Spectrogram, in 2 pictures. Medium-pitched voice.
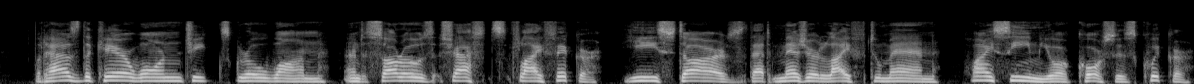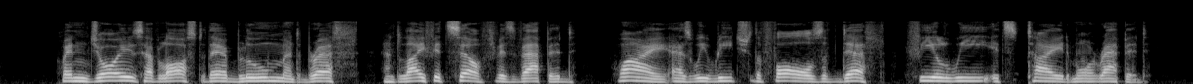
Yes: medium, 150 Hz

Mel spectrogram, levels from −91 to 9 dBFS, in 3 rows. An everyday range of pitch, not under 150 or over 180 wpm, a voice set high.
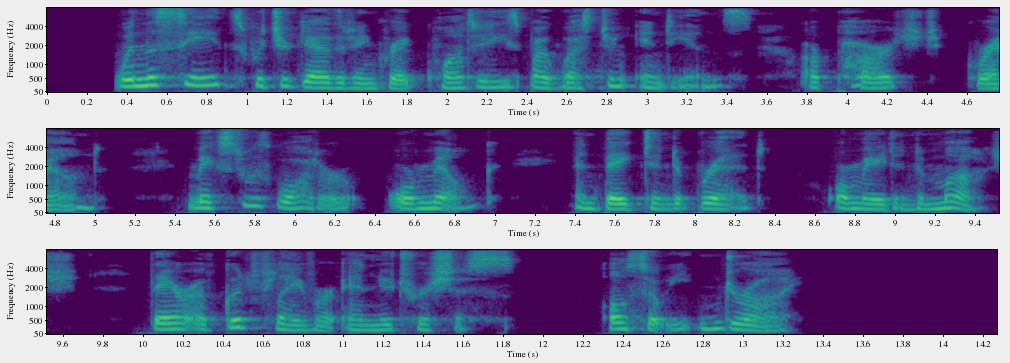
Yes: average, 3.5 semitones; average, 160 wpm; high, 195 Hz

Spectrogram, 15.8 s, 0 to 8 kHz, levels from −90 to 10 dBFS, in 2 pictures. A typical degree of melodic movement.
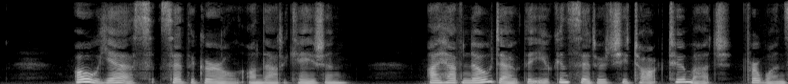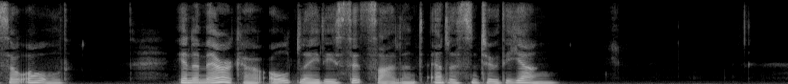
Yes: average, 4.5 semitones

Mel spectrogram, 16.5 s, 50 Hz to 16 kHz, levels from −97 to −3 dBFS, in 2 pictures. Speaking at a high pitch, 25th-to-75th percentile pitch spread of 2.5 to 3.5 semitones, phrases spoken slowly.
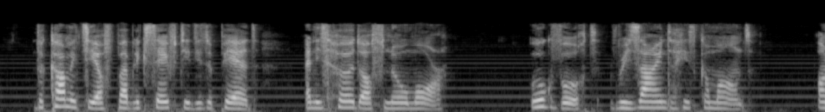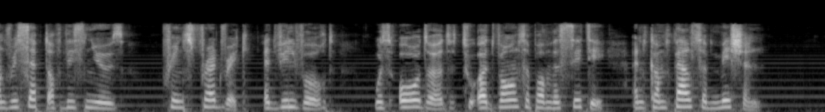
Yes: high, 195 Hz; average, 2.8 semitones; slow, 125 wpm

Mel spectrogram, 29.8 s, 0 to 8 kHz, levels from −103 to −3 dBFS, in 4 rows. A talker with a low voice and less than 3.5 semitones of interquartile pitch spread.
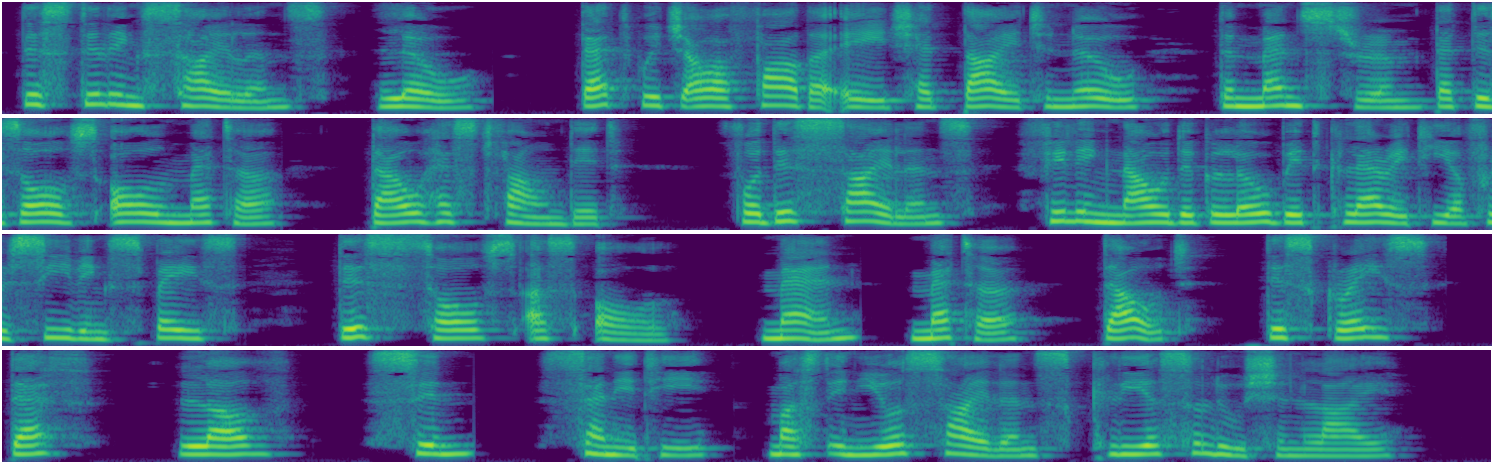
No: high, 215 Hz; average, 2.7 semitones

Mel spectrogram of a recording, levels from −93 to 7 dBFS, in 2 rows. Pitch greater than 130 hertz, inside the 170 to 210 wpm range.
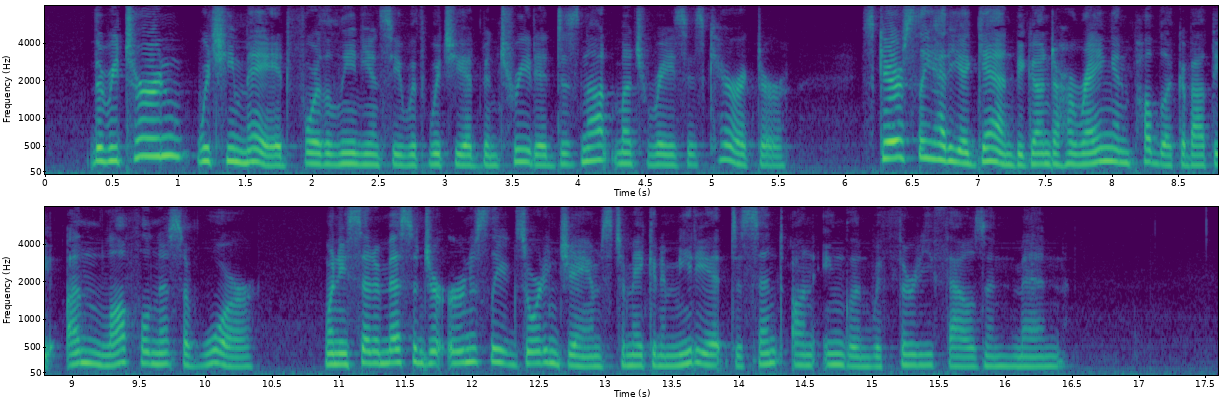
Yes: high, 190 Hz; average, 180 wpm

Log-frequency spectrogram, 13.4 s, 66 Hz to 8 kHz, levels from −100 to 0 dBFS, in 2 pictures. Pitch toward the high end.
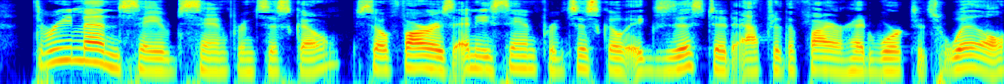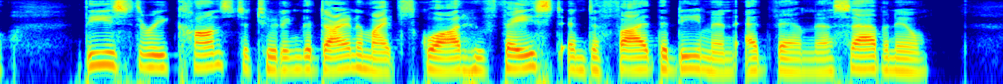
No: medium, 150 Hz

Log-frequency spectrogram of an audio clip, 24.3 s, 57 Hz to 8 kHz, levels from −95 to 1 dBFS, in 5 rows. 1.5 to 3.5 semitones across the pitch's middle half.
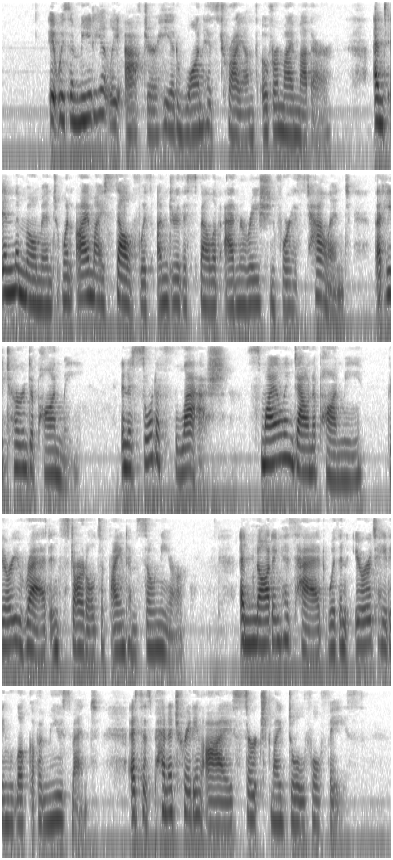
No: average, 3.9 semitones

